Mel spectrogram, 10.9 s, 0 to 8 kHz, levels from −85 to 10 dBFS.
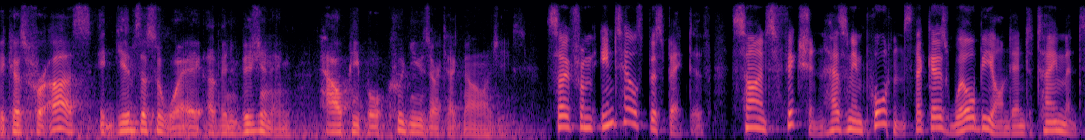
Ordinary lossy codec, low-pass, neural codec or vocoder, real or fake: Opus, 32 kbps; 7.2 kHz; vocoder, 44.1 kHz, 80 mel bands, Vocos; fake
